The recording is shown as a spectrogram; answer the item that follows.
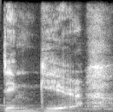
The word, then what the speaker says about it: dingir: Determinatives aren't pronounced, but if you were to pronounce this sign, if it was in a different scenario, you would pronounce this dingir.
